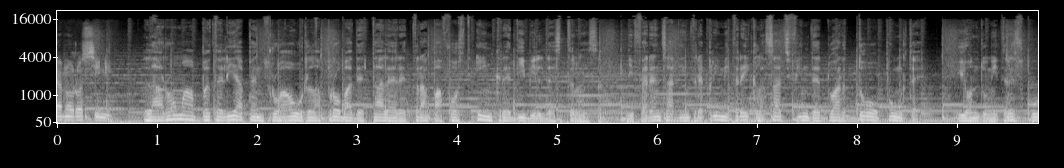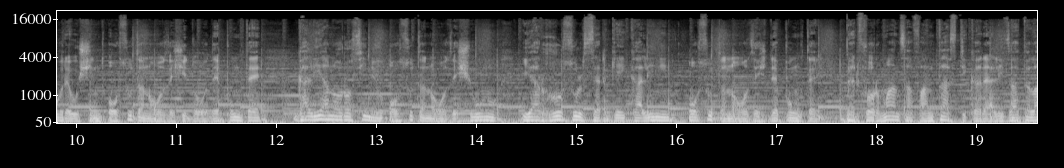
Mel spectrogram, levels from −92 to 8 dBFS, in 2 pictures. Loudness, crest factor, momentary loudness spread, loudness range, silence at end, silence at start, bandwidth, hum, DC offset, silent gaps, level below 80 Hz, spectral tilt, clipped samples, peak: -13 LUFS; 12 dB; 4 LU; 2 LU; 0 s; 0 s; 18.5 kHz; none; under 0.1%; none; -24 dBFS; -6.5 dB/octave; under 0.1%; 0 dBFS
